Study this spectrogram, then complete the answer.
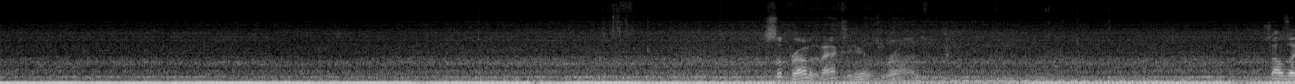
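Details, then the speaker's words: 1985 Jeep CJ-7 4x4 inline six converted to propane, 50,902 on odometer, in neutral, heard from the rear: deep, even, smooth idle with no knocks or misses; healthy running engine. "like you expect. Normal CJ-7 sound, inline 6."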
